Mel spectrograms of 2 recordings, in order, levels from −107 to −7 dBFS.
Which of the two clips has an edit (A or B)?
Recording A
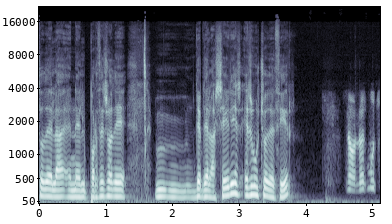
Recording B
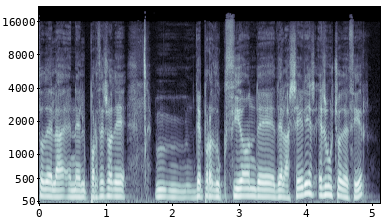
A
